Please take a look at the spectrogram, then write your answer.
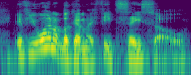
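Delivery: fast, high, loud challenge; irritated. A narrator's reading. Young man scolding the woman in the elevator, irritated. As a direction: burst out at a stranger.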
